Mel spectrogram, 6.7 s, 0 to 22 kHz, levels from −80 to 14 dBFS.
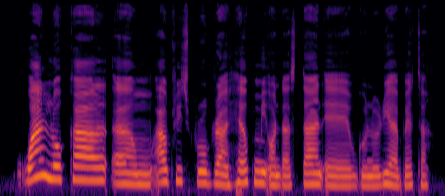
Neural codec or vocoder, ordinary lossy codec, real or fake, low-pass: none; none; real; none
